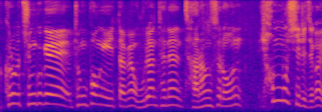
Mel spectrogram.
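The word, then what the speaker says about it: 东风: 둥펑인데 이제 한자로 쓰면 동풍입니다. 이제 중국 발음은 이제 둥펑 미사일인데요.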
